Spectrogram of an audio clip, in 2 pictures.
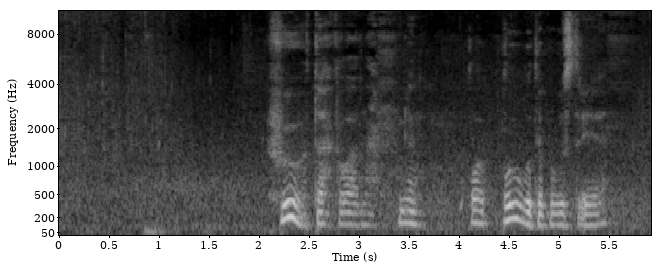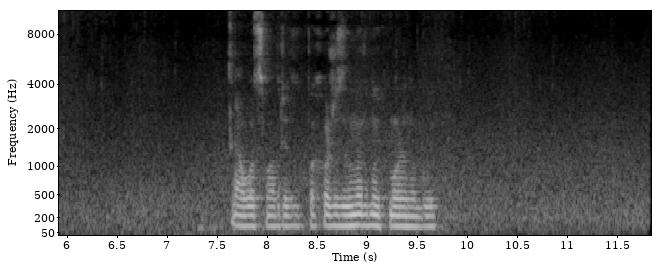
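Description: Water splashes softly with swimming strokes.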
